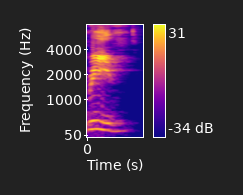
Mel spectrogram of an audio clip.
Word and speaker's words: breathe: when we breathe، طبعا هنا تتنطق ذه okay when we breathe، عندما يتنفس، وخليني أقول هنت سريعة كده breath وننطقها ثاء وتبقى معناها نفس، دي الايه الاسم نفسه. لما عايز أخليها فعل أحط لها إيه في الآخر وهنطقها ذه.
